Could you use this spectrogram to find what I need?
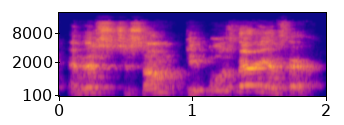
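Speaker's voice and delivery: ordinary delivery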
